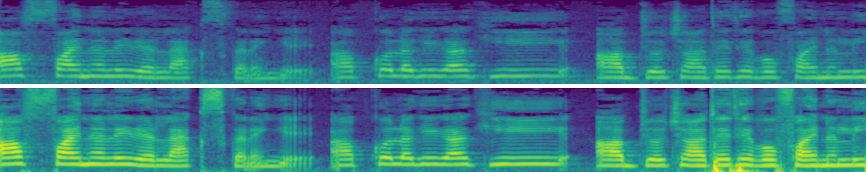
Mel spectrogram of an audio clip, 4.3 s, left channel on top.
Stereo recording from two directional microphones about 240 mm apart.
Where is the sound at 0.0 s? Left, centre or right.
Right.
